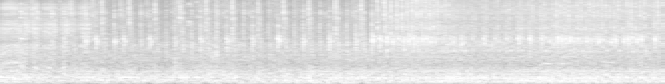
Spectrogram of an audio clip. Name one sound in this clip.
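A tractor engine idles nearby with a steady rumble.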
